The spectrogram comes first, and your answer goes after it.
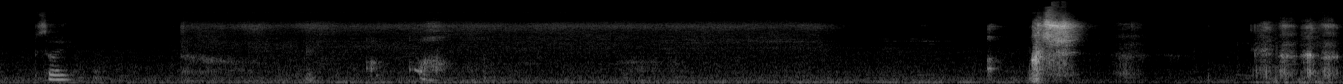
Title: Sneezing boys vs girls 😂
